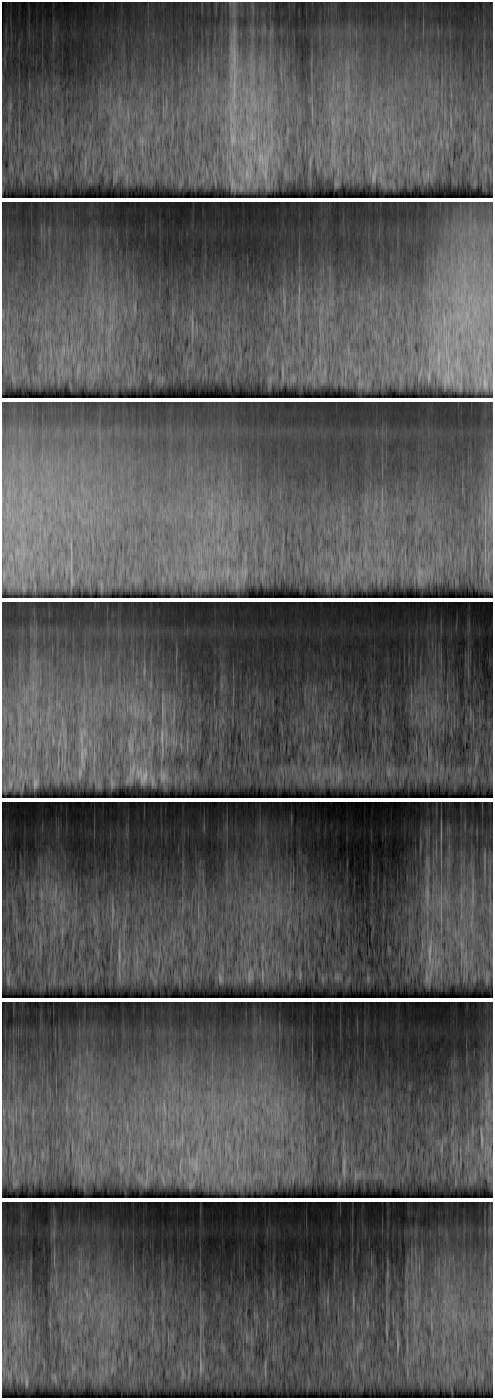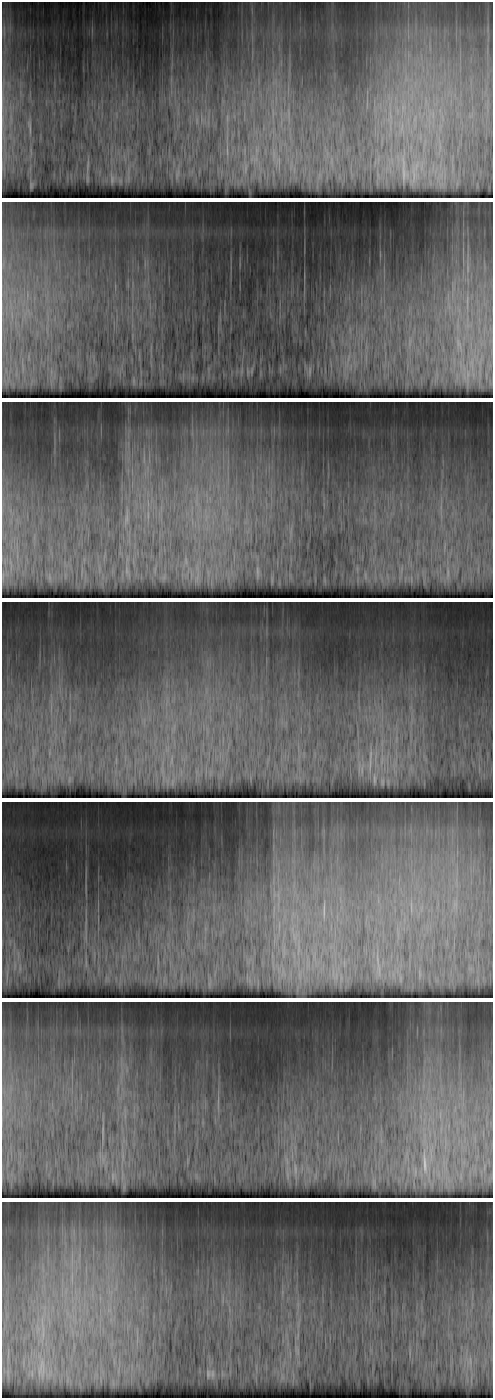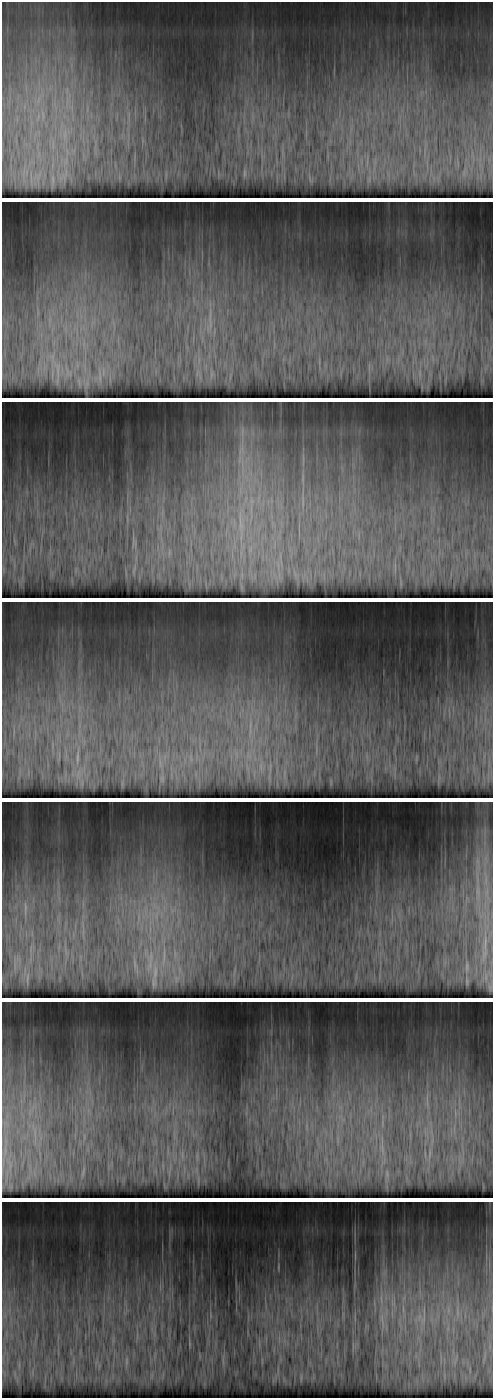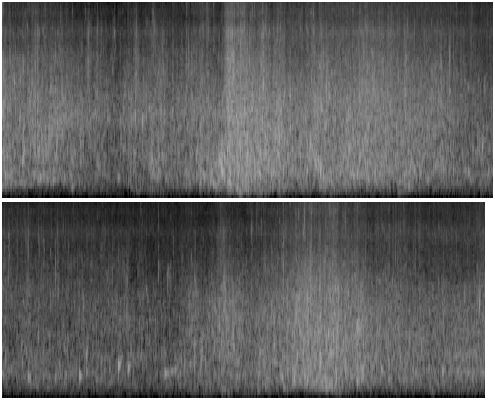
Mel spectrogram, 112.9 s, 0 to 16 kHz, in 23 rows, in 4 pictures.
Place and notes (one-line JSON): {"title": "Valle del San Lorenzo, Italien - San Lorenzo al Mare - At the head of the groyne, at the same spot as the under water recording", "date": "2015-08-28 17:00:00", "description": "[Hi-MD-recorder Sony MZ-NH900, Beyerdynamic MCE 82]", "latitude": "43.85", "longitude": "7.96", "altitude": "3", "timezone": "Europe/Rome"}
